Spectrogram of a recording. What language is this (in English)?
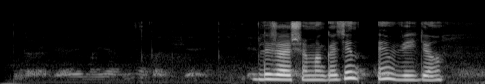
Russian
